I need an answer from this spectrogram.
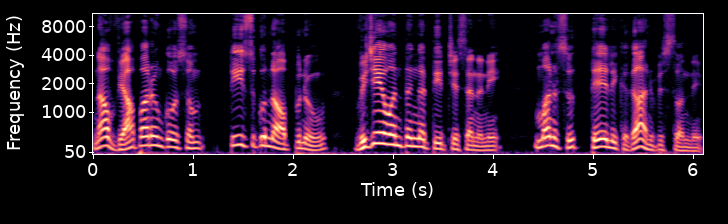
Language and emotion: Telugu, happy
